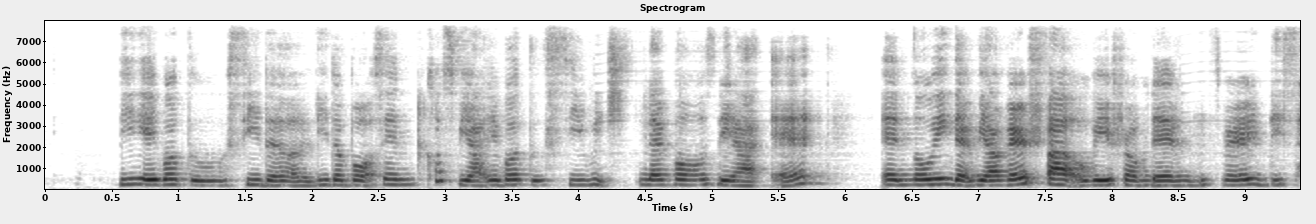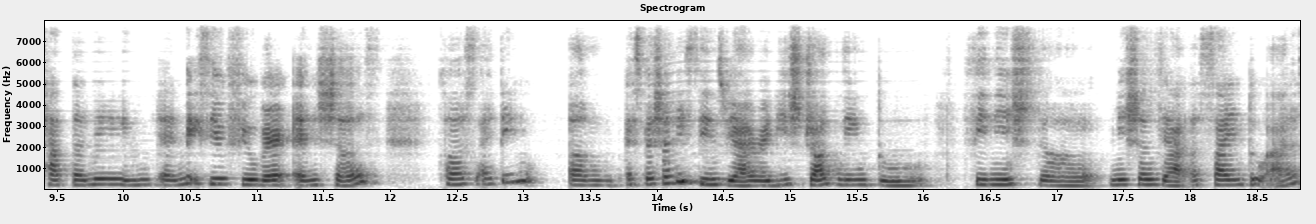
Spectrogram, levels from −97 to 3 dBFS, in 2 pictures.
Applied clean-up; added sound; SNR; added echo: neural mask model DeepFilterNet 3.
